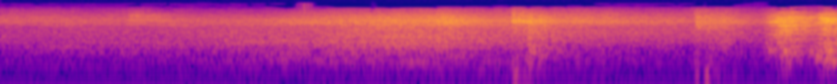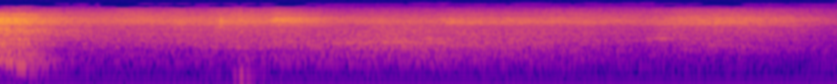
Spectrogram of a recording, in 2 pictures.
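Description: Cotton karate gi swishing and snapping as the arms sweep through the slow circular opening of a kata, with a few short sharp snaps and a louder rush of noise about four seconds in.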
